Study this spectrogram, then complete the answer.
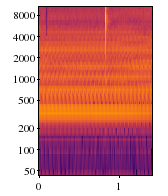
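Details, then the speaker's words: Old small 12 V water pump on weak battery (12.27 V): steady buzzy mid-pitched whine, pumping slowly and strained; either pump or battery dying, not confirmed. "Seems like it's going kind of slow. Wow. Yep. Listen. Either my pump is dying or my battery is dying."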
